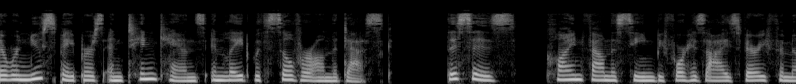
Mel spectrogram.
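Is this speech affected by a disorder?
No.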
